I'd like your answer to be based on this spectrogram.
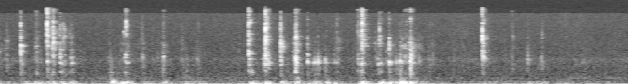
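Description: Computer keyboard typing while a new calculated field is named in a database report builder: a steady run of sharp, close key clicks at an uneven pace, alone with no talk.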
